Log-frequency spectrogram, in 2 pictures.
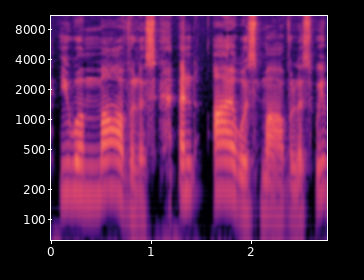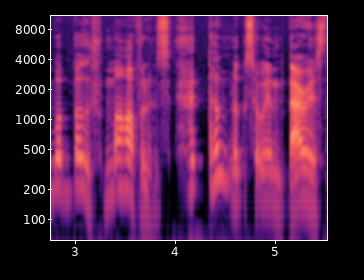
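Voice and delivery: high-pitched gushing wife; shower a husband with grateful praise; adoring wife, elated. A narrator's reading.

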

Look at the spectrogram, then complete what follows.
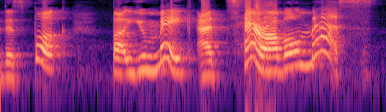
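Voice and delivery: loud, fed-up monster voice; exasperated Grover. Acted. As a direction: Grover daring the reader to try. Grover exasperated, builds wall.

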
